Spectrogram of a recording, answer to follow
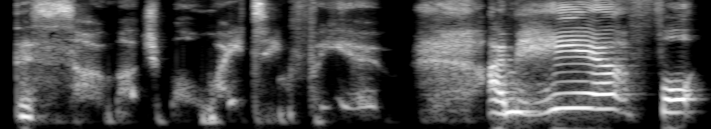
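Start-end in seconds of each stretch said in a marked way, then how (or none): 0.1-1.9 hushed, secretive whisper; confiding whisper. Real, not acted. Coach drawing the listener closer to promise more, whispered.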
